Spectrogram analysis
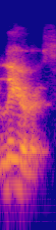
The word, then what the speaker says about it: livres: Well, spelled L-I-V-R. Yeah, lire. Okay. You don't pronounce the V. All right, lires.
